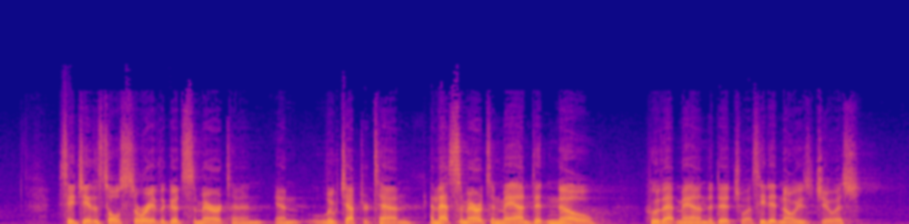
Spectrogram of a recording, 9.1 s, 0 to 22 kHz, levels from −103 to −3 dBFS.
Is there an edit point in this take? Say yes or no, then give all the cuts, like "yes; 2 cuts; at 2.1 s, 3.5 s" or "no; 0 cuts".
yes; 1 cut; at 4.2 s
